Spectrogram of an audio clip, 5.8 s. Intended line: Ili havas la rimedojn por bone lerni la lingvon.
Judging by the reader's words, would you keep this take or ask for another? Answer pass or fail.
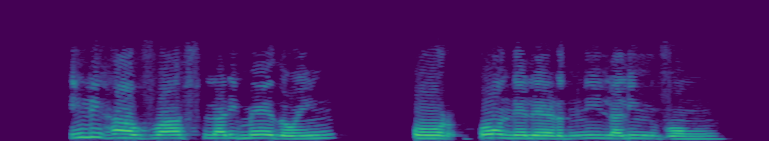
pass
